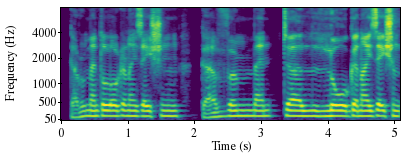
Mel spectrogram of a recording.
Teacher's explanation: If a word begins with a vowel organization and the word before ends with a consonant like a c- governmental that last consonant l governmental will link on to the next word organization. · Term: catenation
